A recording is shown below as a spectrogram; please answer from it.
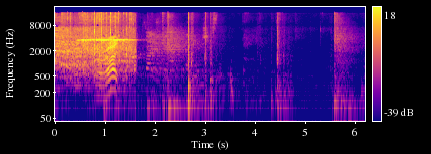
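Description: Gym crowd voices shouting, with a referee's whistle blast held for about a second starting half a second in. Then, in a quieter stretch, a volleyball is bounced on the hardwood gym floor several times before the serve, the sharpest thud just before the middle.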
